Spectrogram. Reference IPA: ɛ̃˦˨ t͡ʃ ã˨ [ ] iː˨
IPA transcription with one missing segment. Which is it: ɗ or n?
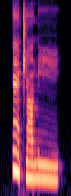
n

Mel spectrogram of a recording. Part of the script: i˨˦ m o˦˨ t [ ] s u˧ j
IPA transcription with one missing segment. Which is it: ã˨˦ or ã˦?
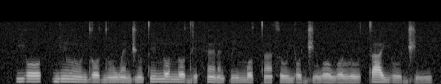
ã˨˦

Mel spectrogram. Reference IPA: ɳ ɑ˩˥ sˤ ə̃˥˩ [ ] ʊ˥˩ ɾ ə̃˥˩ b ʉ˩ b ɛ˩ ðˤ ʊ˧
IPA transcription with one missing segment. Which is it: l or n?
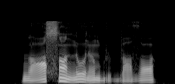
n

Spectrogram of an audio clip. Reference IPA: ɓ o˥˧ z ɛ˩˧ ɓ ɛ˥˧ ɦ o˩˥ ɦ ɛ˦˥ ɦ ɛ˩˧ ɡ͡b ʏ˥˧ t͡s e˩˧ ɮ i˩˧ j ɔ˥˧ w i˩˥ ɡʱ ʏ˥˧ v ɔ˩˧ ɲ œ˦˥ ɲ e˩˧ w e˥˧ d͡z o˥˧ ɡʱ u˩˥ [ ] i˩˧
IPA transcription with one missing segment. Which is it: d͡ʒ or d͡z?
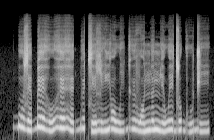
d͡ʒ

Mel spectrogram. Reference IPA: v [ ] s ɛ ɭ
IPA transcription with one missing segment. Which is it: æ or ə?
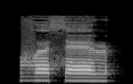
ə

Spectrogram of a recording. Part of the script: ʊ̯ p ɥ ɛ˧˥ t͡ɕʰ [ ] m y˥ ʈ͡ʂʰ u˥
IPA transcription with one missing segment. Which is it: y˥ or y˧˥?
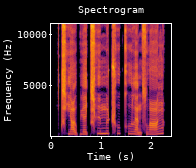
y˥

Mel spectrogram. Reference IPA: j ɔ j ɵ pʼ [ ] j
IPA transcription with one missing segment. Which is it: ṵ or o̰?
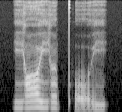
o̰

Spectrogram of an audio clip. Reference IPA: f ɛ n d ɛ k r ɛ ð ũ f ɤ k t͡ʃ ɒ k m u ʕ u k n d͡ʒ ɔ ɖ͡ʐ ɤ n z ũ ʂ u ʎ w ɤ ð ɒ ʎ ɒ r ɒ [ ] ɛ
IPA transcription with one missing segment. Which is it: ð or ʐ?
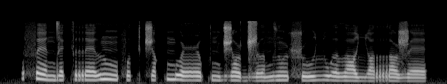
ʐ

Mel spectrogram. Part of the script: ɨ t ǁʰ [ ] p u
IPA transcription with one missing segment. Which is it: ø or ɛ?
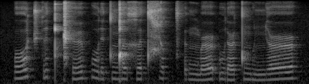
ø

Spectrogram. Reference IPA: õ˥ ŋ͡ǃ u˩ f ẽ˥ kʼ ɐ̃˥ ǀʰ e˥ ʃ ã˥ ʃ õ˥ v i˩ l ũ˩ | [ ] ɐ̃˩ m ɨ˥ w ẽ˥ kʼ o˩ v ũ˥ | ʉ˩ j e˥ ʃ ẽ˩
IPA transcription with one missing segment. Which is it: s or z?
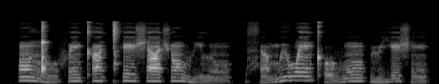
s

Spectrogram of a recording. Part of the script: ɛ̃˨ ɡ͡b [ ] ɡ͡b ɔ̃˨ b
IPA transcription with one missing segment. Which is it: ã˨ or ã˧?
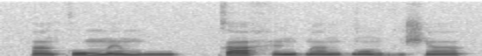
ã˨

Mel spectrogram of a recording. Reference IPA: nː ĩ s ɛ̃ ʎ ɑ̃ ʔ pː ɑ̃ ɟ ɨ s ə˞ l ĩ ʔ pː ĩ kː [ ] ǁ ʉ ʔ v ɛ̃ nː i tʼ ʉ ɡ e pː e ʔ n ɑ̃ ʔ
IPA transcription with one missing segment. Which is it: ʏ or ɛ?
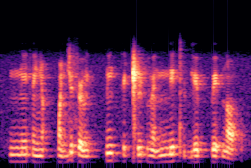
ɛ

